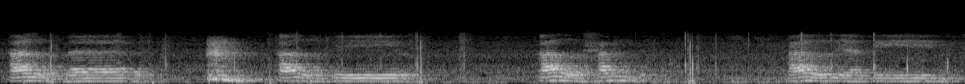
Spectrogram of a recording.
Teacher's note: Mengenai huruf lam ini, ya, dia bukan seperti L, ya, bukan seperti L di bahasa kita, bahasa Indonesia atau bahasa lokal kita. Tapi dia itu keluar dari tepi lidah bagian depan, ya, tepi lidah bagian depan menempel gigi yang kita bisa rasakan di sini, ya, 2 gigi seri, kemudian gigi gigi pertama seri, gigi samping seri, ini kemudian gigi taring, ya, dan gigi geraham pertama.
